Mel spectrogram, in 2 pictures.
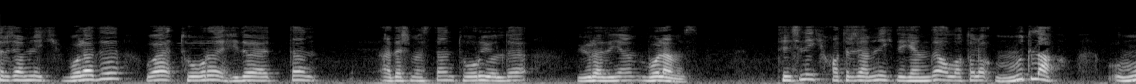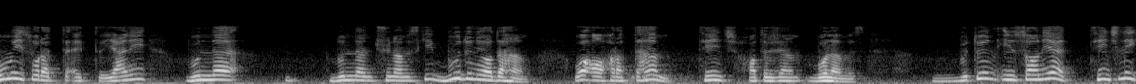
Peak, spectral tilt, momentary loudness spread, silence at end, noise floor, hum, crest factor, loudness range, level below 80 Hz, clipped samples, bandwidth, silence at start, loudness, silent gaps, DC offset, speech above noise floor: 0 dBFS; -9 dB/octave; 11 LU; 0 s; -40 dBFS; none; 16 dB; 2 LU; -38 dBFS; under 0.1%; 6.2 kHz; 0 s; -17 LUFS; none; under 0.1%; 25 dB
